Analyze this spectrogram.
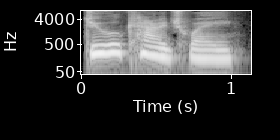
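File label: "dual carriageway", British English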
